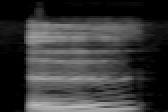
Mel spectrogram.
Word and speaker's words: eux: get the sound remember, final X not pronounced, and then plural elle, elle. Okay, so let's see them one more time. Moi, toi, lui, elle, nous, vous, eux, elle.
